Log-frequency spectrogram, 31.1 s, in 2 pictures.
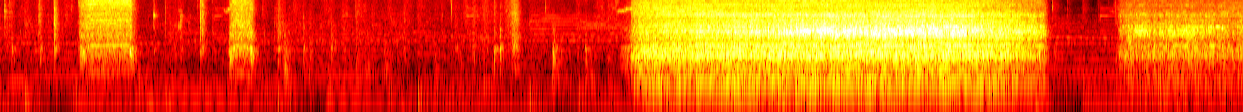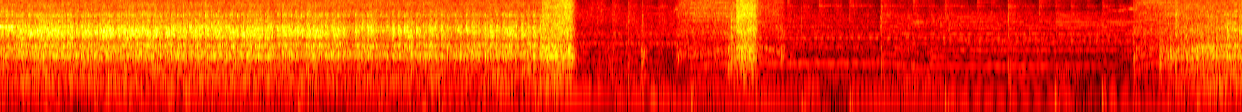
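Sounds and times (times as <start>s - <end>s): electric drill drilling: 1.0s - 1.8s, 2.8s - 3.3s, 7.7s - 13.2s, 14.0s - 22.8s, 24.0s - 25.4s, 29.7s - 31.0s.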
